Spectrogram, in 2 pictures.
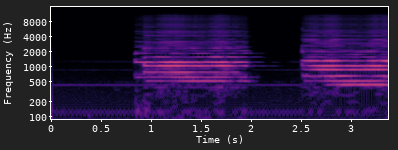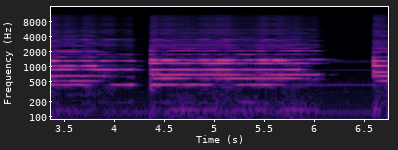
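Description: Software Hammond organ patch in Steinberg Hypersonic 2, set with full drawbars, percussion and rotary speaker, playing four held chords of about a second and a half each with short gaps between, the first starting about a second in.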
